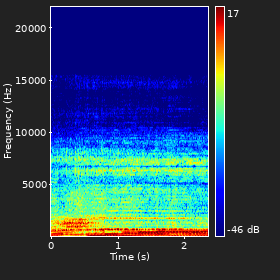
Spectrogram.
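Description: Live band music through a loud PA system: held chords, with a deep bass note coming in about half a second in.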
